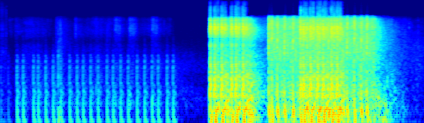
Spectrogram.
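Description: Video game battle gunfire: a steady burst of rapid automatic shots, then heavier, louder overlapping volleys of close-range fire, with no voices.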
